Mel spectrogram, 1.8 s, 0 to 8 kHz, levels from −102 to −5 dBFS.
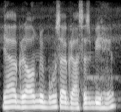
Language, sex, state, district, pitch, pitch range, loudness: Hindi, male, Arunachal Pradesh, Papum Pare, 140 Hz, 130-145 Hz, -13 LUFS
